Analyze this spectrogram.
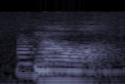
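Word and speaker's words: རྣ་བ: А ва, она читается ва, когда она второй.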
